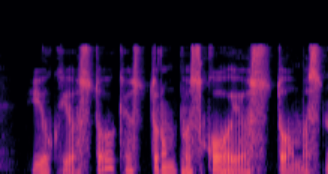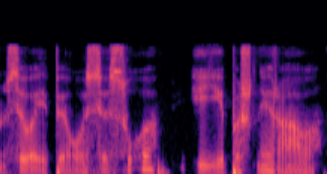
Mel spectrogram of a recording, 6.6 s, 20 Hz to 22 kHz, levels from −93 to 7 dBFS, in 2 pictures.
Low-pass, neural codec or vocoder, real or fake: 7.2 kHz; none; real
